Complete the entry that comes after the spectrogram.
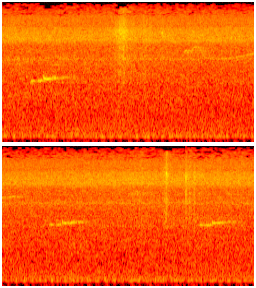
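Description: Quiet outdoor ambience with a steady hiss, over which a bird gives three faint, short chirps and one longer sliding note.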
